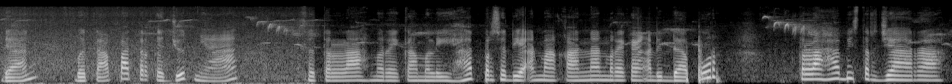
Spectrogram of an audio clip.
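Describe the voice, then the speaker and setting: A woman narrates a scripted children's story at a medium pitch. Behind her is clear background noise with birds and insects. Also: measured pace.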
